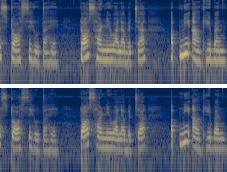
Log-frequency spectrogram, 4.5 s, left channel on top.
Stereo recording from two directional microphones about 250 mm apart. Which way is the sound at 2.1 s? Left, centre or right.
Left.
